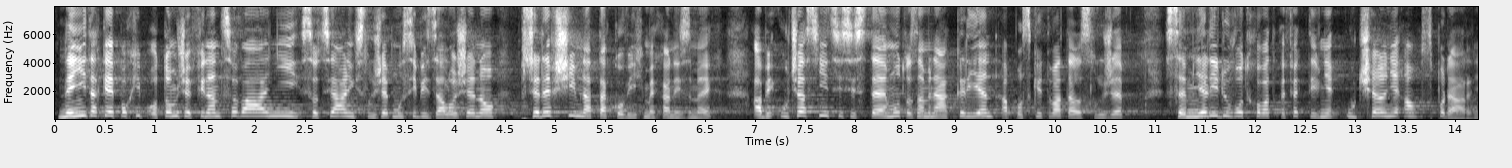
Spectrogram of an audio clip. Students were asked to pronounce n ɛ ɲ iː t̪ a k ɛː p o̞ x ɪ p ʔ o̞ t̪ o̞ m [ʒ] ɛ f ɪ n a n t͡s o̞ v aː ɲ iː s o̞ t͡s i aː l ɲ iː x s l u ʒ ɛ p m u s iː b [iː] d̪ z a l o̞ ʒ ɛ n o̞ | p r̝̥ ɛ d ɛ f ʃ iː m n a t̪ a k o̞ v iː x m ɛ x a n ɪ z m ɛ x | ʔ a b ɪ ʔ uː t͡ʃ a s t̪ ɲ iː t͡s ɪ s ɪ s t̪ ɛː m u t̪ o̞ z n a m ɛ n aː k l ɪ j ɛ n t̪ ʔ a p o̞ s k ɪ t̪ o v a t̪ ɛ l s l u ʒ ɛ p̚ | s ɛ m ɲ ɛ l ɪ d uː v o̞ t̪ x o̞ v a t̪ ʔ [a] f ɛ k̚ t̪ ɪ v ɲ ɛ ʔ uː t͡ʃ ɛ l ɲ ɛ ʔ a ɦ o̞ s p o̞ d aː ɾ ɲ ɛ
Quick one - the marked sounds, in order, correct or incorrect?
correct, correct, incorrect

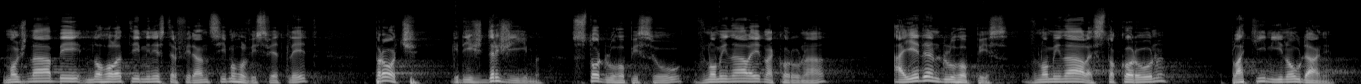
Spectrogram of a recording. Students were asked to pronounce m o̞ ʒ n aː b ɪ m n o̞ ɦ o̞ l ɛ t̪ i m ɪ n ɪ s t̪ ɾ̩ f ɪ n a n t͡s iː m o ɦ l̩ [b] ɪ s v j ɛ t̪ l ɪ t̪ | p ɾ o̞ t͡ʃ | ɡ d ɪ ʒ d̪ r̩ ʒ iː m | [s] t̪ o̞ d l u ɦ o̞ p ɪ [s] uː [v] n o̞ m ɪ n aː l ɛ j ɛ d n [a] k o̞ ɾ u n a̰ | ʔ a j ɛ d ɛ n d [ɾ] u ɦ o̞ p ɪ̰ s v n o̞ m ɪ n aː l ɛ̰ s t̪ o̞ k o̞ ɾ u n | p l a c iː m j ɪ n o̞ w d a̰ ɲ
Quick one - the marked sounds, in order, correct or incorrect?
incorrect, correct, correct, correct, correct, incorrect

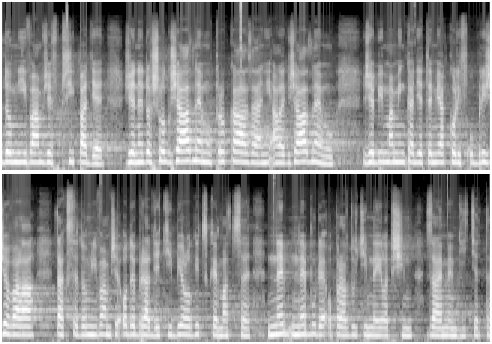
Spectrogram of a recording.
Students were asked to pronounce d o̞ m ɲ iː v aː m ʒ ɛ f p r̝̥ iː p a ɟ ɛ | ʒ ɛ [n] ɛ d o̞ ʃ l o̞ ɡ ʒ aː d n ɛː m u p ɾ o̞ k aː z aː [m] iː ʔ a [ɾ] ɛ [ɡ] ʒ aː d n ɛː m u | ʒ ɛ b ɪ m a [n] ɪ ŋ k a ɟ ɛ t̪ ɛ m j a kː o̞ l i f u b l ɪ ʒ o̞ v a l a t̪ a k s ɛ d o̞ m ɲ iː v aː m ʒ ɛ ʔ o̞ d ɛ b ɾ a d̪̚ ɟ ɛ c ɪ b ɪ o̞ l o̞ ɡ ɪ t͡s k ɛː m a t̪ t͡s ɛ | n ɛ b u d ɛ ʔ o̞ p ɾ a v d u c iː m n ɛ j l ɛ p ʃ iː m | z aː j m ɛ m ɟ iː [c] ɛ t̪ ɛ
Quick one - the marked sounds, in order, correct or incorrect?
correct, incorrect, incorrect, correct, incorrect, correct

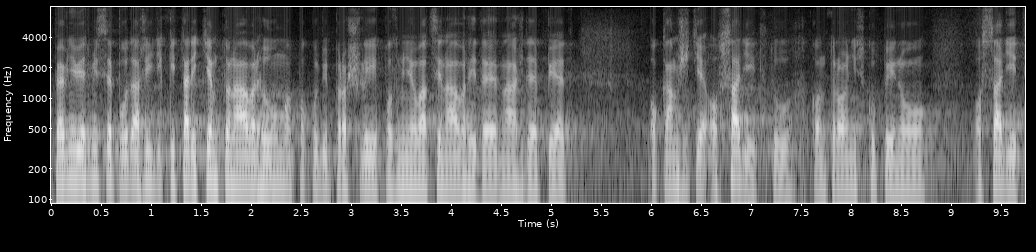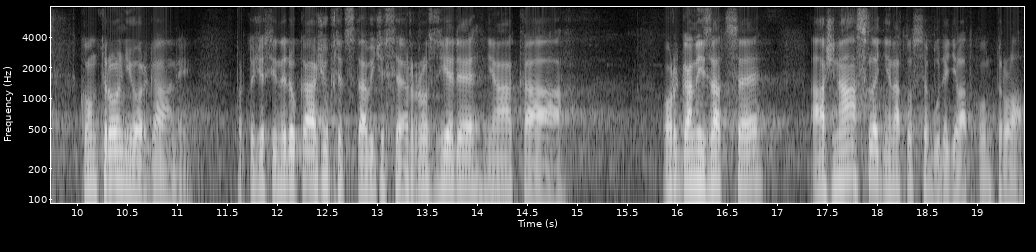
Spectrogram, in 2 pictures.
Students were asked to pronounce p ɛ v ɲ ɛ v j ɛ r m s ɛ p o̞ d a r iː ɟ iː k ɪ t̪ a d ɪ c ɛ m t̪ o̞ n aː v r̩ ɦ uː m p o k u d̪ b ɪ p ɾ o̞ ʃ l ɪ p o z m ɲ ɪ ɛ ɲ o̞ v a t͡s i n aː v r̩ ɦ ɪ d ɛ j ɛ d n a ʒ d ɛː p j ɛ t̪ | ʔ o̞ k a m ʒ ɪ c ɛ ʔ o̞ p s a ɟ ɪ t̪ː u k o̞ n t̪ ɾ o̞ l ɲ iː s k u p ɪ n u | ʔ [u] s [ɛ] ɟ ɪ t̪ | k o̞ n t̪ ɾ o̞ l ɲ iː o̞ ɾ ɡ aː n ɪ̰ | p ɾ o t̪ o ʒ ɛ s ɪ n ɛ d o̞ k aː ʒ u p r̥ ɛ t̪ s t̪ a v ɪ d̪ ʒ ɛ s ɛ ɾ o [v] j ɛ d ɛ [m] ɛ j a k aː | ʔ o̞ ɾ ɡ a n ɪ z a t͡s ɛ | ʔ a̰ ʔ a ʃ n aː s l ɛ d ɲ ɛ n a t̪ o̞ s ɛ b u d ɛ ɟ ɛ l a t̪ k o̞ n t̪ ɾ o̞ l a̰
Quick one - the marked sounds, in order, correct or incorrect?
incorrect, incorrect, incorrect, incorrect

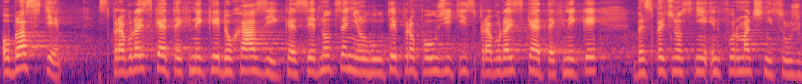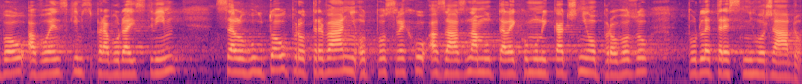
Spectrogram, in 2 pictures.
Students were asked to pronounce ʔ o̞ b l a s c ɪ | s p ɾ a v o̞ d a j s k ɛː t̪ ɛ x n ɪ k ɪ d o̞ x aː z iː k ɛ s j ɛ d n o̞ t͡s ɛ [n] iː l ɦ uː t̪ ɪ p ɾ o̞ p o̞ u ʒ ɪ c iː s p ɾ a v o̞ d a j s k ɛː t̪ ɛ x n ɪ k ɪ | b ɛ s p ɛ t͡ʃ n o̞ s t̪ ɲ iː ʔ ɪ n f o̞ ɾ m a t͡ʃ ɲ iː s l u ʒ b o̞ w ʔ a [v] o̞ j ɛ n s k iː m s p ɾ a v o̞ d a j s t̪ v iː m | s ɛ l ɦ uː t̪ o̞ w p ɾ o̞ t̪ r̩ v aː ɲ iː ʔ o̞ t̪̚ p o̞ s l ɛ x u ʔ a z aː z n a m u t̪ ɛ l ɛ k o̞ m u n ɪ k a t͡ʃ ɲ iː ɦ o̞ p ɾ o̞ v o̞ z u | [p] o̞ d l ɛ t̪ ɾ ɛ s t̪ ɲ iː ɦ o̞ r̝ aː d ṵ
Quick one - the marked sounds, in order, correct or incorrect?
incorrect, correct, correct

